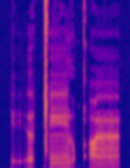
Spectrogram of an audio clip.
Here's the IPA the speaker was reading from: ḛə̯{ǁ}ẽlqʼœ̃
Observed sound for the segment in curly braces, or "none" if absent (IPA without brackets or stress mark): ǁ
